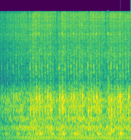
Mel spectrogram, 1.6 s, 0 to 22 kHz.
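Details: VW Touran 2.0 TDI 136hp AZV diesel clattering at idle with a slightly uneven beat, idle wavering; unstable idle and low-rpm power loss with no fault code, unresolved after EGR valve and throttle body replacement.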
